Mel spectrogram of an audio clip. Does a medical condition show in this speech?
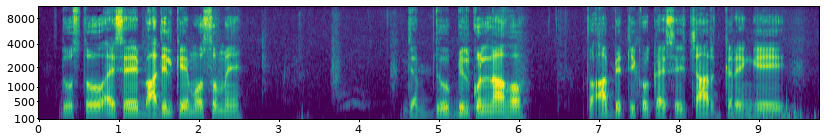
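No.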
